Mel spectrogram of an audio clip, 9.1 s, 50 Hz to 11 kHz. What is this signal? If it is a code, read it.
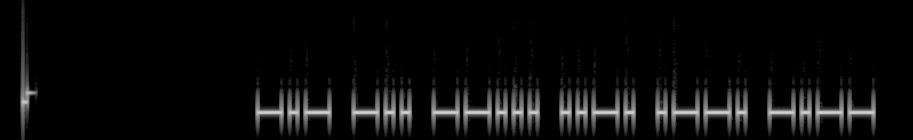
Morse code, heard as a keyed tone, about 15 wpm, 700 Hz. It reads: KD7FPY
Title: USA Call Signs - 6 Characters - Repeated 3x - 15wpm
